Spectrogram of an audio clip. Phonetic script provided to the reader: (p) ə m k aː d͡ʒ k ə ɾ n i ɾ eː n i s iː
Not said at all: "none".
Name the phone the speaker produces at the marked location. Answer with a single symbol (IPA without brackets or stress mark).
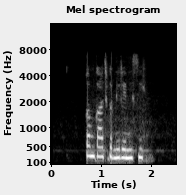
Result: k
